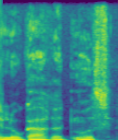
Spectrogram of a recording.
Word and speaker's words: Logarithmus: Ich habe jetzt gerade ähm, beim Korrigieren habe ich Logorhythmus gesagt. Das heißt natürlich Logarithmus.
